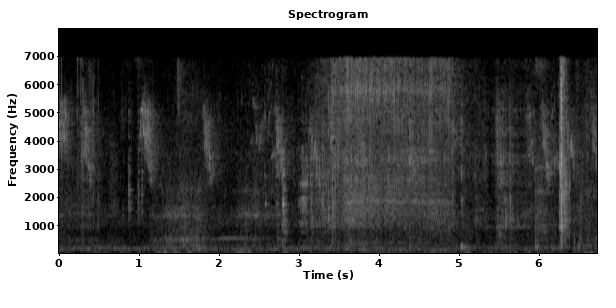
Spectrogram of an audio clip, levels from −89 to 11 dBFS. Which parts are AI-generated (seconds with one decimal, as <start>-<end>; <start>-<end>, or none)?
5.3-5.9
